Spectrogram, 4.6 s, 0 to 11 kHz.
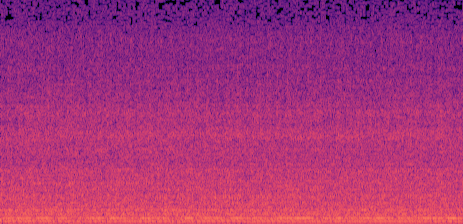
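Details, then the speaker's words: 2015 Suzuki GSX-S750 just after new OEM NGK CR9EIA-9 iridium spark plugs at the 7,500-mile interval: steady, even idle with a smooth hum, no misses or ticking; noticeably smoother and crisper than before. "oh there really does sound smoother I like it yes noticeably a little more crit than it was"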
